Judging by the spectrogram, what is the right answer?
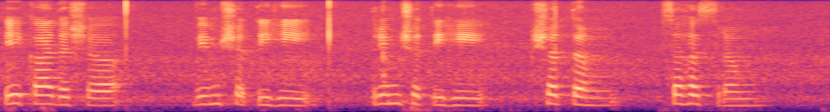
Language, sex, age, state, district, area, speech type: Sanskrit, female, 45-60, Maharashtra, Pune, urban, spontaneous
